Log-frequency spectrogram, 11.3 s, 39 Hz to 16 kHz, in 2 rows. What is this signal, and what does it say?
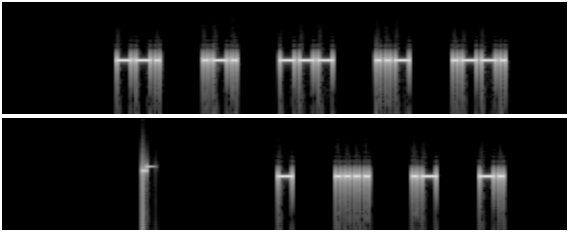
Morse code, heard as a keyed tone, about 25 wpm, spaced as for 14 wpm, 690 Hz. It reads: GROUP THAN
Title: 3x Character Spacing - Top 500 Words - 25wpm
